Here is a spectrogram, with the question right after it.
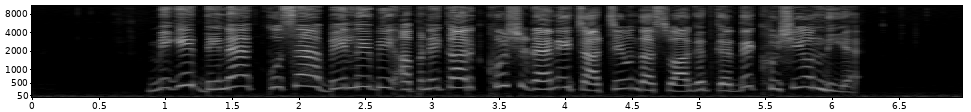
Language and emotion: Dogri, happy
